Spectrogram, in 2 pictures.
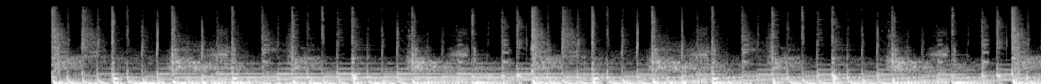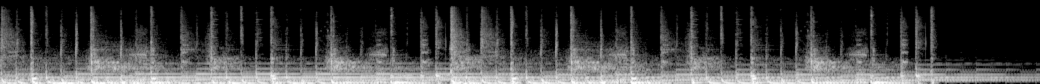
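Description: A Vikings pulse stem layered with the Atom sequence and a Cinematic Guitars loop plays as a dense, driving hybrid trailer cue, with steady rhythmic pulses, loud and continuous for twenty seconds before cutting off.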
